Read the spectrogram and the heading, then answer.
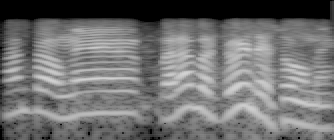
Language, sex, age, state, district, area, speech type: Gujarati, male, 30-45, Gujarat, Valsad, rural, conversation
